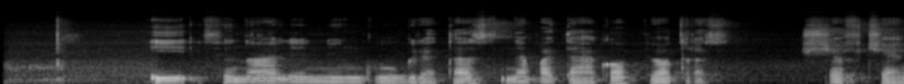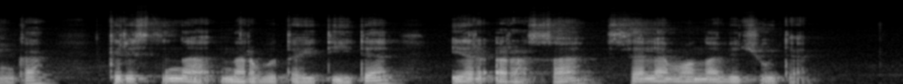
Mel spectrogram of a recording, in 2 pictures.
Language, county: Lithuanian, Panevėžys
